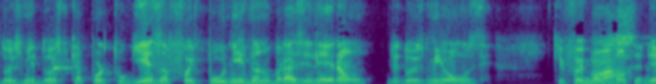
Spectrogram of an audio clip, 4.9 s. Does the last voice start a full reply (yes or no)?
no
